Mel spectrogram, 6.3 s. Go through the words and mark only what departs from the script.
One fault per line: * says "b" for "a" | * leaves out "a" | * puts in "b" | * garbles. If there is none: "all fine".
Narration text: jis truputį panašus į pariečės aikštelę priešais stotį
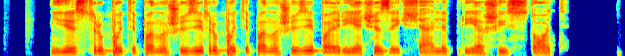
* puts in "truputį panašus"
